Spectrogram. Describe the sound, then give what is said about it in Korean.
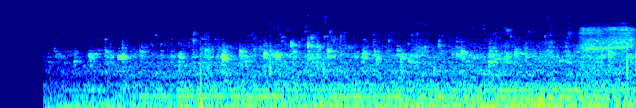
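Steady trickling and dripping water runs throughout, with small irregular drips over a constant low watery hum and no voices. “이 물소리는 그 뭐냐 쿠키 쿠키 물 그거예요.”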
